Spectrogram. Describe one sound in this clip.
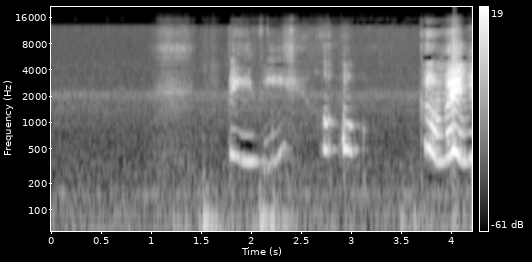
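A young woman talks and laughs with animation, close to a microphone.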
